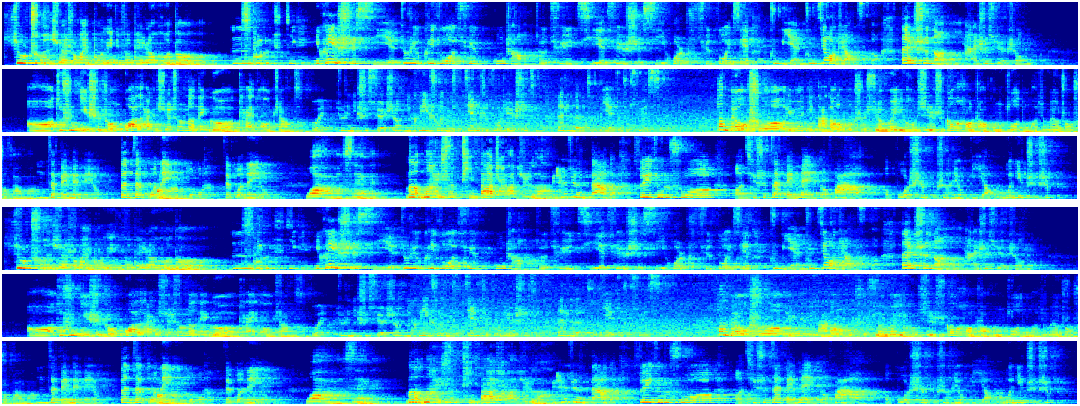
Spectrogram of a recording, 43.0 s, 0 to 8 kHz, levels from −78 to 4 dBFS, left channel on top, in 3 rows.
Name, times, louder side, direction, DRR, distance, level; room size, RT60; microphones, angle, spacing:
voice 1, 0.0-2.7 3.2-3.5 3.9-4.2 14.7-18.5 23.9-29.2 30.7-31.2 32.7-33.7 34.1-36.1, left 2 dB, 55° left, 3 dB, 2.7 m, -22 dB
voice 2, 3.0-13.8 18.5-23.3 29.1-30.0 30.3-32.6 36.0-42.6, left 1 dB, 25° left, 1 dB, 2.1 m, -26 dB
sound 1, 19.7-26.4, right 1 dB, 5° right, 5.8 m, -37 dB
27.0 x 25.0 x 6.6 m, 1.4 s
head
